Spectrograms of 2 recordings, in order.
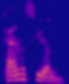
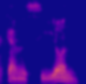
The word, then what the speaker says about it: canción: Si la sílaba tónica fuera aquí, entonces diría cancion y es lo que debemos de determinar nada más. Canion no es una palabra que exista. Entonces, la sílaba tónica no está en can. La sílaba tónica va a estar en para que diga canción.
